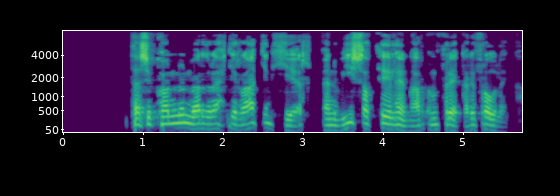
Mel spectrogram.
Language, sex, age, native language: Icelandic, male, 30-39, Icelandic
